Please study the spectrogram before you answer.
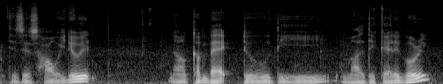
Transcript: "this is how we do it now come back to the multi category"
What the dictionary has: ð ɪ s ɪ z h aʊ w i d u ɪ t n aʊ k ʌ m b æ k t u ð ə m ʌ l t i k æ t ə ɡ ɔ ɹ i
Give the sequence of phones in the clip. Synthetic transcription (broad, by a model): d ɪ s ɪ s h aʊ w i d u ɪ t n aʊ k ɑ m b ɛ k t u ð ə m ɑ l t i k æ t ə ɡ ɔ ɹ i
